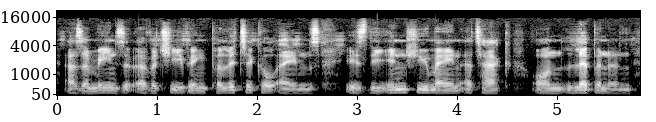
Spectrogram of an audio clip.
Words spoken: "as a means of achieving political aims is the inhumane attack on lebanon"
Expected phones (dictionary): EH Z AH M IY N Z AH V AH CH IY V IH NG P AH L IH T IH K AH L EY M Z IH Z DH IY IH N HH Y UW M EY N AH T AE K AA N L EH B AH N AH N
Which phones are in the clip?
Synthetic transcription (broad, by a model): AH Z AH M IY N Z AH V AH CH IY V IH NG P AH L IH T IH K AH L EY M Z IH Z DH IY IH N HH Y UW M EY N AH T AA K N L EH B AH N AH N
